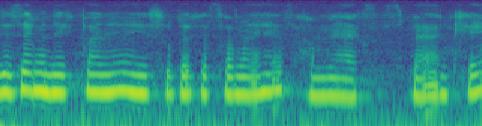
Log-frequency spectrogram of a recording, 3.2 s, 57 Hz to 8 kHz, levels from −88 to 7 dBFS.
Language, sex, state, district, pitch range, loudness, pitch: Hindi, female, Chhattisgarh, Sukma, 195-215 Hz, -13 LUFS, 210 Hz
